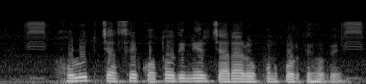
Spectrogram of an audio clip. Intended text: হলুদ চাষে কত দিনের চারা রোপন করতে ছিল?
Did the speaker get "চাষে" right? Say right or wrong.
right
